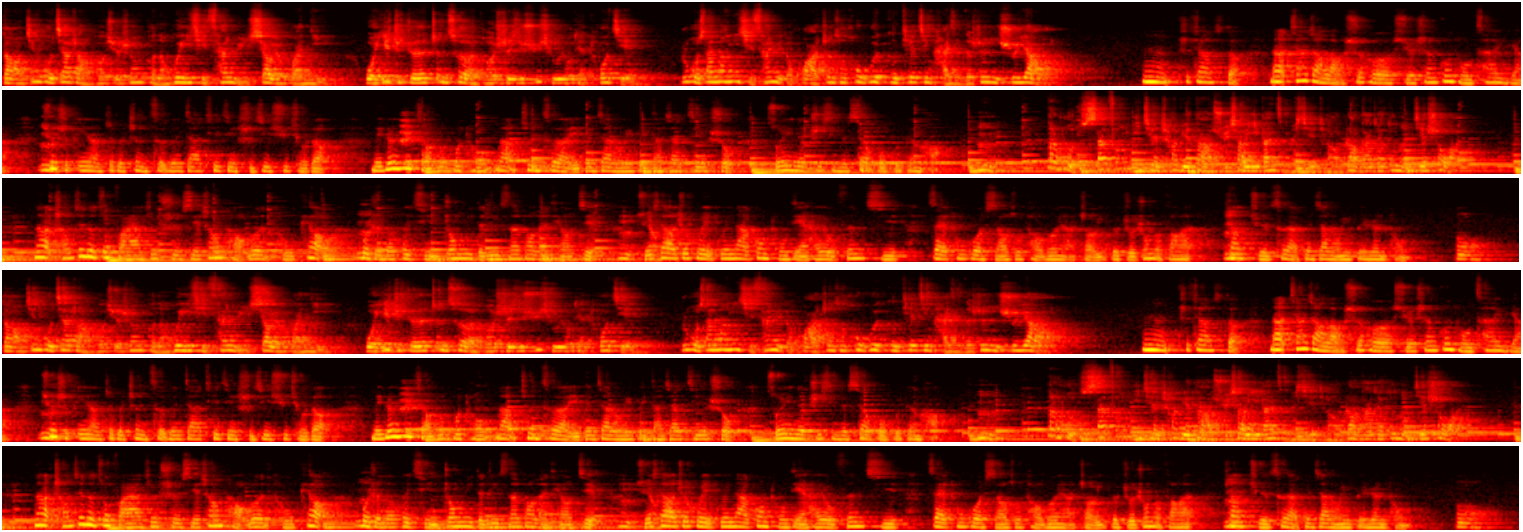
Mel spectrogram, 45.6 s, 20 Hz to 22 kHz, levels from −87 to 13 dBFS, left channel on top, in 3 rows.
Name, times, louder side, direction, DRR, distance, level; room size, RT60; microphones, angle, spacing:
voice 1, 0.0-3.2 3.6-6.4 6.8-10.5 15.5-15.8 19.2-19.3 24.9-25.1 25.6-29.7 33.9-34.1 36.5-37.2 42.6-42.7 44.9-45.2, left 1 dB, 20° left, -1 dB, 1.5 m, -26 dB
voice 2, 11.4-12.4 12.7-15.3 15.7-18.4 18.9-22.5 22.9-24.6 30.7-33.6 34.0-36.3 36.8-39.3 39.7-42.3 42.6-44.5, right 1 dB, 15° right, 5 dB, 0.4 m, -25 dB
sound 1, 19.1-33.9 34.4-35.0 35.3-35.5 36.5-36.7, right 1 dB, 70° right, 1.3 m, -36 dB
sound 2, 19.4-36.8, left 3 dB, 80° left, 0.5 m, -31 dB
15.0 x 12.0 x 2.9 m, 1.1 s
head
